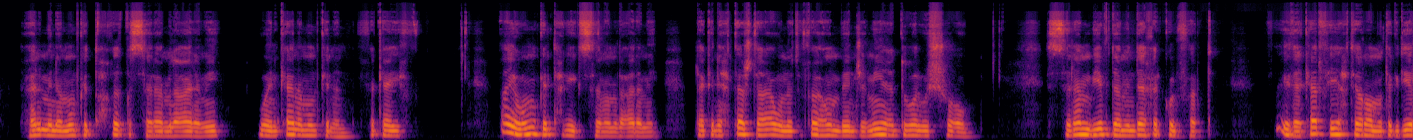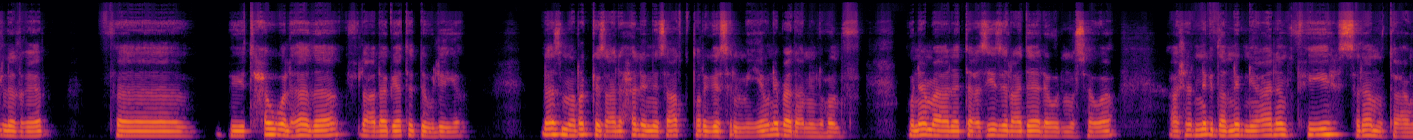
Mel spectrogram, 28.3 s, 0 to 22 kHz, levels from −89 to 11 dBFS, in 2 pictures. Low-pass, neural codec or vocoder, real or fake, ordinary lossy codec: 19.8 kHz; none; real; Opus, 24 kbps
